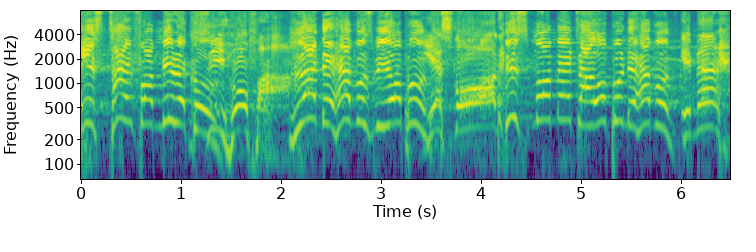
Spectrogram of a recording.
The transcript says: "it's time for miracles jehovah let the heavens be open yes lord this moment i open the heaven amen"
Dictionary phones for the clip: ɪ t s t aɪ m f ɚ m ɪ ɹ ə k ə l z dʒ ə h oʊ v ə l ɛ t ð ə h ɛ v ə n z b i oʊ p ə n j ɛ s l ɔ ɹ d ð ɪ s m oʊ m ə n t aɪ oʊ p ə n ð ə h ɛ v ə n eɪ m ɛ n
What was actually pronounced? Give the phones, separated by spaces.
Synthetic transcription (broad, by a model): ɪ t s t aɪ m f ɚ m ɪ ɹ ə k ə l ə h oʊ f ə l ɛ t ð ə h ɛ v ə n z b i oʊ p ə n j ɛ s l ɔ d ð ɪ s m oʊ m ə n t aɪ oʊ p ə n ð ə h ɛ v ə n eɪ m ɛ n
